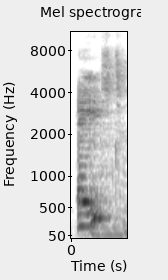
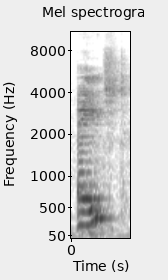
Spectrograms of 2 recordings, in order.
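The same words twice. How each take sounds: First: It is said in an American accent, one syllable. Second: It is said in an American accent, one syllable.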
